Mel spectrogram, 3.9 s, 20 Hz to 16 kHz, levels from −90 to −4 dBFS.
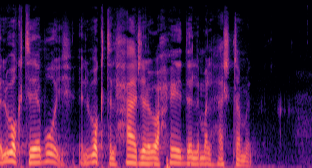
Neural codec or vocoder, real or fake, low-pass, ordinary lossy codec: vocoder, 44.1 kHz, 128 mel bands every 512 samples, BigVGAN v2; fake; 14.4 kHz; none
